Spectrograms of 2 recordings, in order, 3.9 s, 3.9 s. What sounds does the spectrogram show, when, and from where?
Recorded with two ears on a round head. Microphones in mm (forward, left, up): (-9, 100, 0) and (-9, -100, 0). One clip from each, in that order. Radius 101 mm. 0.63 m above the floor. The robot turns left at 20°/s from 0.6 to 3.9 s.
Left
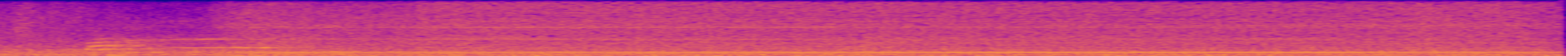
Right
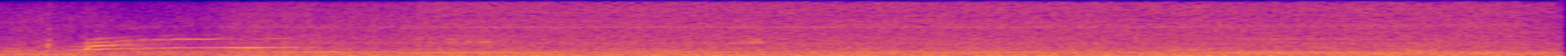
0.2 s a cat meowing: 60° right (ahead or behind), 3.5 m; by 1.0 s 65° right (ahead or behind), 3.5 m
